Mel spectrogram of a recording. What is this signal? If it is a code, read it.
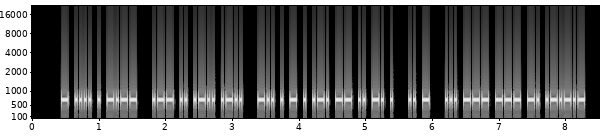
Morse code, heard as a keyed tone, about 36 wpm, 700 Hz. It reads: THEY WILL DETERMINE IT SOON.
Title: Sentences from Top 1000 Words - Review Part 4 - 35wpm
